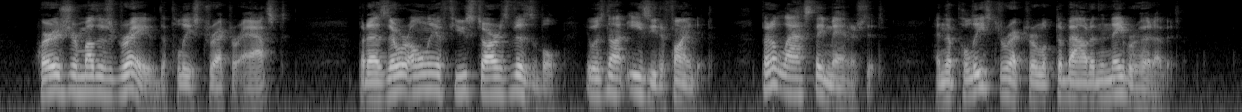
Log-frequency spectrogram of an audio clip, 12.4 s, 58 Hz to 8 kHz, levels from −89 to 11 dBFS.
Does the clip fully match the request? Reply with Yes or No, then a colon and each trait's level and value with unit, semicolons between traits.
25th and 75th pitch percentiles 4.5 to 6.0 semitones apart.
Yes: average, 5.1 semitones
